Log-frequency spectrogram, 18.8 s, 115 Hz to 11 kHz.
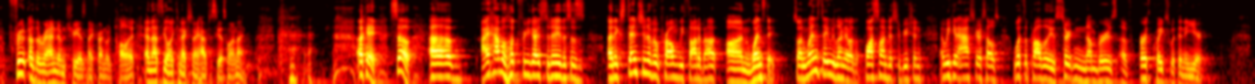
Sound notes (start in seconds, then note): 3.9 chuckles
